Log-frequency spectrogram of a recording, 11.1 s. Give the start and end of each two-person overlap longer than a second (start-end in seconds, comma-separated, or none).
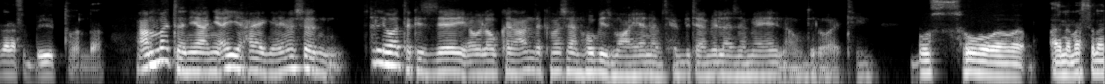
none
